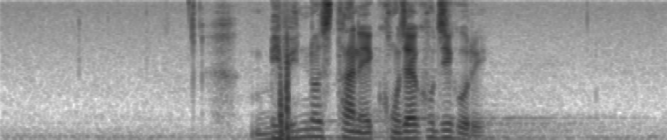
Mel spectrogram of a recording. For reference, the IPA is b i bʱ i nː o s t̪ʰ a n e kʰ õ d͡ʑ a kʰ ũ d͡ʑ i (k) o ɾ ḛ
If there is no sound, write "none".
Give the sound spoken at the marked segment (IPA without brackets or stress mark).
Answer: k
